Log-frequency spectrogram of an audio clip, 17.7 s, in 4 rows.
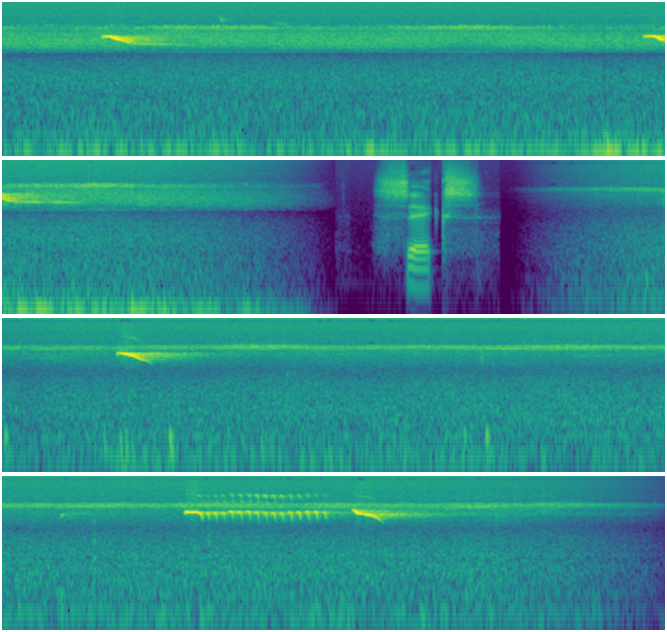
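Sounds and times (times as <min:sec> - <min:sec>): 
insect drone: 0:00.0 - 0:06.4, 0:08.1 - 0:17.6
golden-faced tyrannulet whistling: 0:00.6 - 0:02.0, 0:02.8 - 0:06.1
speech: 0:07.1 - 0:07.6.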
